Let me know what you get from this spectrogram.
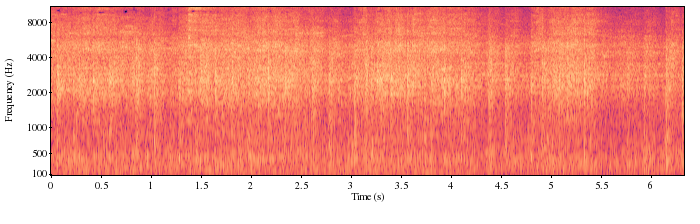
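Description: Container flat wagons of a freight train rolling past, a steady rumble and rattle of wheels on the rails with many quick clicks, easing slightly as the last wagons go by near the end.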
